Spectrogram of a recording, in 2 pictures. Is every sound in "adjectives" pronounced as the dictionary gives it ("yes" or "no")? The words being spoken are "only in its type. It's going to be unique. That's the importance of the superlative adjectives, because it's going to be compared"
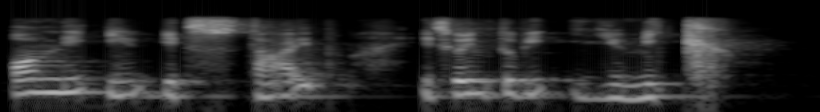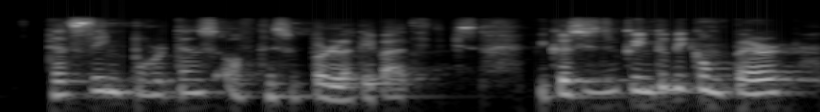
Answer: no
